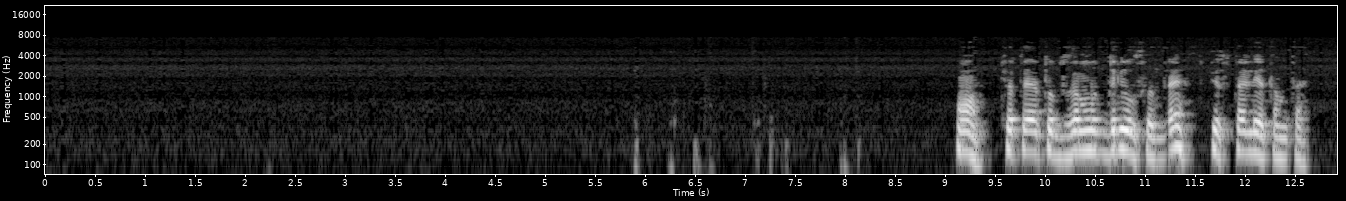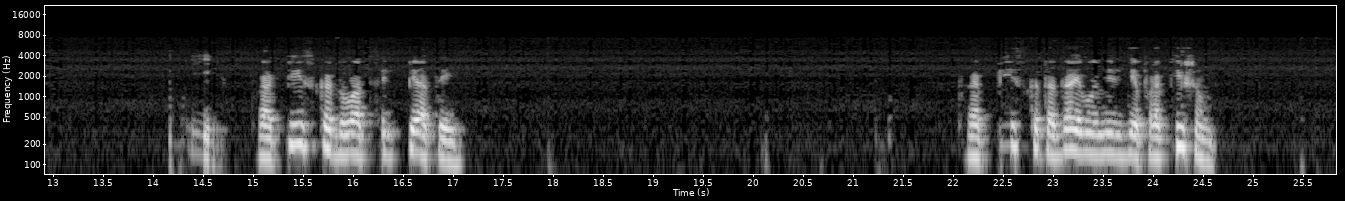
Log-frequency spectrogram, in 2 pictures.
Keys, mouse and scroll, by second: 6.8-7.2 shift+middle drag, 8.2 click, 9.6-11.3 drag, 14.3 i, 16.0 click, 18.2-20.3 drag, 22.7-24.3 shift+middle drag, 25.6 click.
